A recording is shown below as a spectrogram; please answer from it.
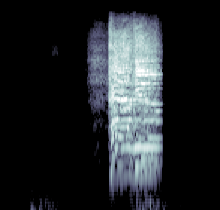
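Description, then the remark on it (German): A sharp, loud intake of breath by singers at the very start of a song, lasting about a second, with faint low thuds just before and under it and no talking. “Die atmen erstmal ein.”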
